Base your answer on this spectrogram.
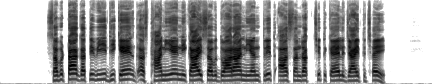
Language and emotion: Maithili, neutral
